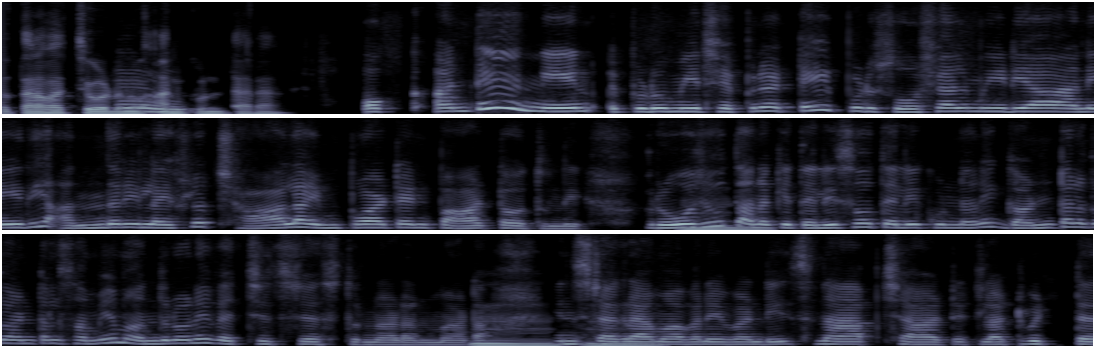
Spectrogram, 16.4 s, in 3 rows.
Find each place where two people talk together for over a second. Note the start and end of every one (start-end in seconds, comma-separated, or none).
none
